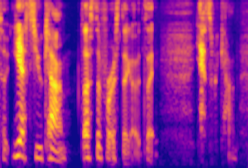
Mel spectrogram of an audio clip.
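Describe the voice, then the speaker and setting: A woman with an Irish accent on a very clean recording, silent background. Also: dry, close sound with no echo. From Ireland. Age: 40s. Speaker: entrepreneur. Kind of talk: interview. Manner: animated.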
